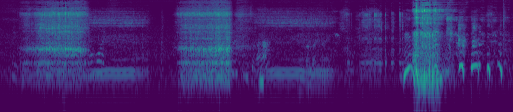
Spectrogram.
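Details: Snoring from two adult men asleep after drinking wine: loud, rough snoring with a harsh rattle on each breath in and a softer tonal sound between, other noises at the end.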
